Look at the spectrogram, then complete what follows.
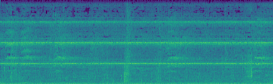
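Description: Steady high-pitched insect drone, with faint short chirps over it and a single soft click about two and a half seconds in.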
